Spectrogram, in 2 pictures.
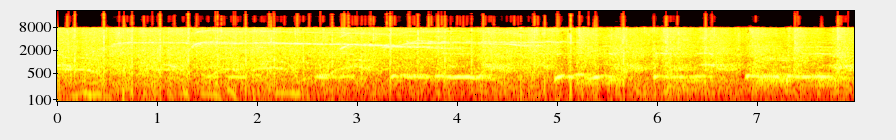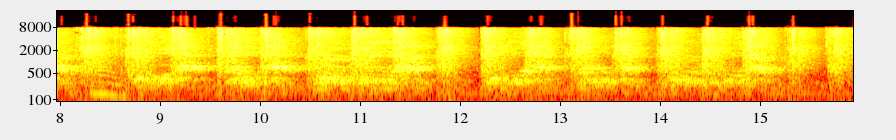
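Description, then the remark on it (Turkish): A large, enthusiastic audience applauds loudly and steadily for the full stretch as guest İstanbul Bar Association President Ümit Kocasakal is introduced, with cheers and shouts rising over the clapping early on and then settling into a rhythmic, unified clap. “Çok coşkulu bir seyircimiz var.”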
